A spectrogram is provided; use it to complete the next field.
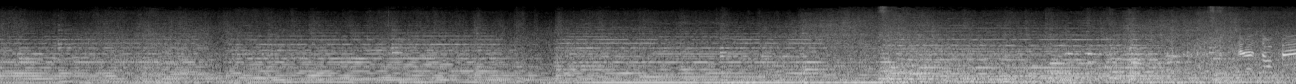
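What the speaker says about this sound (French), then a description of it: "C'est la tempête, il y a 110 km de vent à peu près." Loud, continuous roar of storm wind at about 110 km/h and crashing ocean waves, a broad rushing wash with deep rumbling surges and gusts, near and unbroken throughout.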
